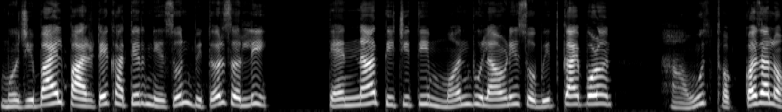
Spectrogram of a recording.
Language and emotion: Goan Konkani, surprised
